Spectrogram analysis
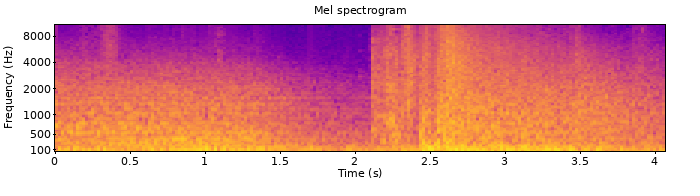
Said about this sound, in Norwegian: Kanonen i posisjon! På min kommando!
